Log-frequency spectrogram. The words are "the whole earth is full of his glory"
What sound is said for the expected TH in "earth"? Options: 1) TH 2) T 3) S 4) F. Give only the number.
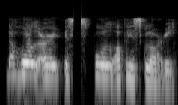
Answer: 2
